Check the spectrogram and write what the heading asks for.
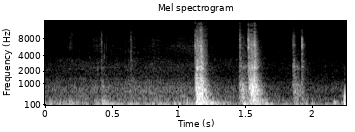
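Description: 1997 GMC K1500's power door lock actuators cycling, a few sharp clunks about a second in: the keyless entry receiver going into remote-programming mode once the OBD-II port's pins 4 and 8 are jumpered.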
